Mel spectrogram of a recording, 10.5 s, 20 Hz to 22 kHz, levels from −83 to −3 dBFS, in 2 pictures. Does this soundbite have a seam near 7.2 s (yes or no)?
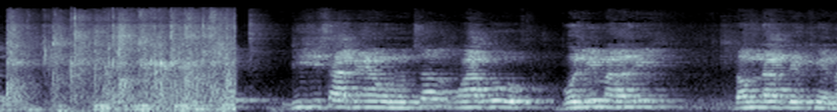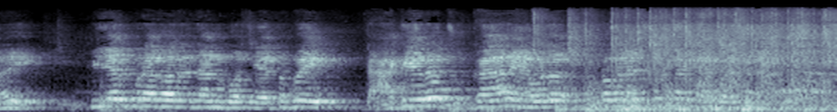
no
